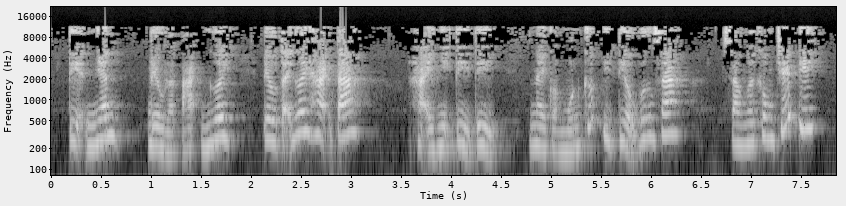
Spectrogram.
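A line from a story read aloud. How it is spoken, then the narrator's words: Hoarse murderous scream. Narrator (Vietnamese): Tây Lương Đan gào khản cả giọng, đằng đằng sát khí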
